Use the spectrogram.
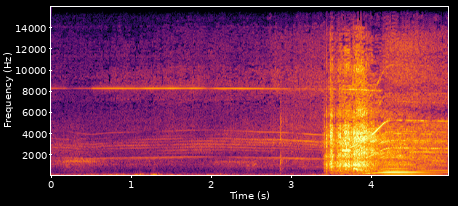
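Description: An Arrows Trekker RC airplane flies a touch and go, its electric motor whining faintly and steadily at first, then swelling loud and close around the third second before settling into a smooth, rising drone as it climbs away.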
